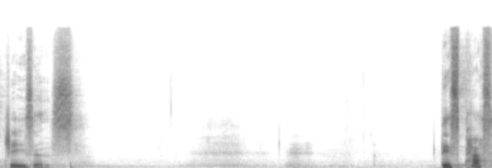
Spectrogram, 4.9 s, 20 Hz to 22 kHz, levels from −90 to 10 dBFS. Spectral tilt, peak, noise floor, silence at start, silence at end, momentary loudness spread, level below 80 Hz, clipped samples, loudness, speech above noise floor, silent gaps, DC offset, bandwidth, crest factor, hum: -2.5 dB/octave; -10 dBFS; -73 dBFS; 0.05 s; 0 s; 10 LU; -72 dBFS; under 0.1%; -29 LUFS; 45 dB; none; under 0.1%; 19 kHz; 24 dB; none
